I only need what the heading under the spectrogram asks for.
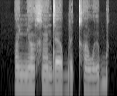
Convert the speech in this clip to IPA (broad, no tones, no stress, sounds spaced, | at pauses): ɐ̃ ɲ ɐ̃ x ɛ̃ d ɛ ə̯ b e kʰ ɐ̃ w ɨ b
